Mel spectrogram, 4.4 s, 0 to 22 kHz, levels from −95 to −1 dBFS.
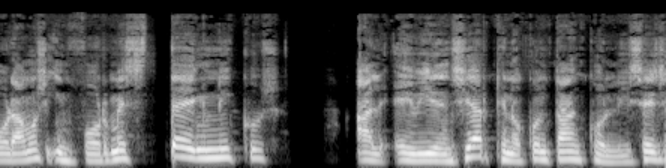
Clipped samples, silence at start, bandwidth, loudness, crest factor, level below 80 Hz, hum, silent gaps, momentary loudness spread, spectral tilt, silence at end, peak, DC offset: under 0.1%; 0 s; 16.5 kHz; -14 LUFS; 14 dB; -62 dBFS; none; 1.06-1.11 s, 1.95-2.16 s; 7 LU; -5 dB/octave; 0 s; 0 dBFS; under 0.1%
